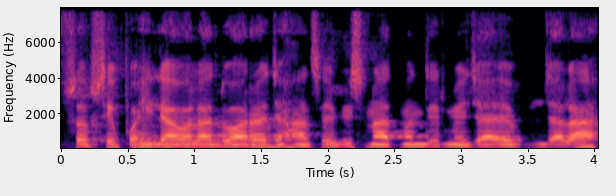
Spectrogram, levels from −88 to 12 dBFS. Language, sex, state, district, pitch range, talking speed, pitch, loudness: Bhojpuri, male, Uttar Pradesh, Varanasi, 120-125 Hz, 180 wpm, 120 Hz, -19 LUFS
